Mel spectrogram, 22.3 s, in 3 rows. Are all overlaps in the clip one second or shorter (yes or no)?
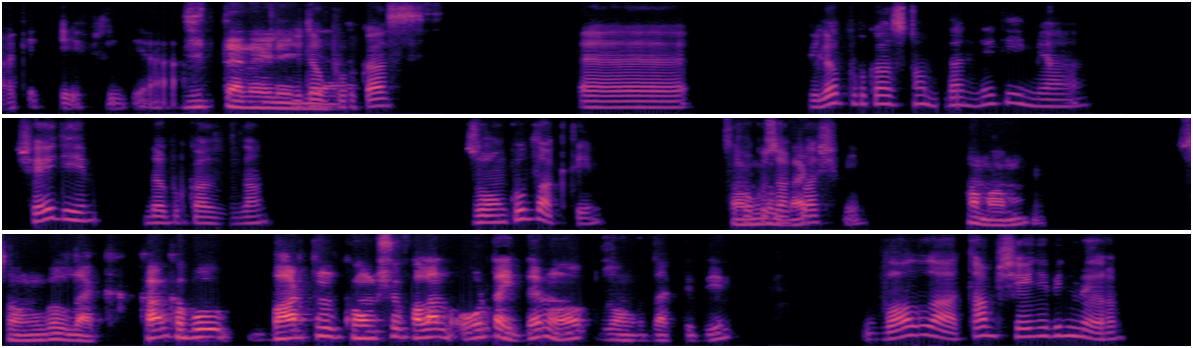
yes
